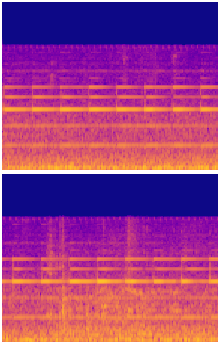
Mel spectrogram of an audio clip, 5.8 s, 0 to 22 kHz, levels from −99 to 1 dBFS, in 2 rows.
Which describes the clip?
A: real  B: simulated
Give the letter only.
A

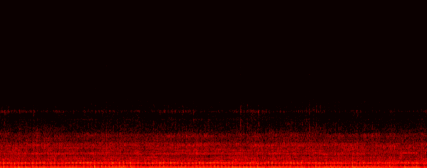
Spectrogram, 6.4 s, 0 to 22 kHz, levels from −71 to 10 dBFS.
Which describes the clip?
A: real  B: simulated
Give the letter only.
B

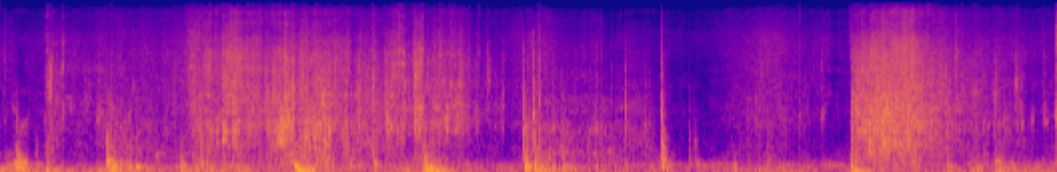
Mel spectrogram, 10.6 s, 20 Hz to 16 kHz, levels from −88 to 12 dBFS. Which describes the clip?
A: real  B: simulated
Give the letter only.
B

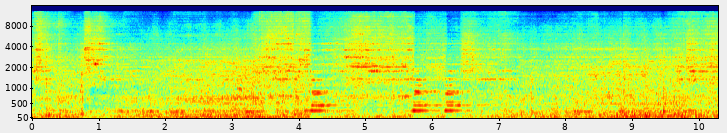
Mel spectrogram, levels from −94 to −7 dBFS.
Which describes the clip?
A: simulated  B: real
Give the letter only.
A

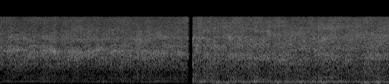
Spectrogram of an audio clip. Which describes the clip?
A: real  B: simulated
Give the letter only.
B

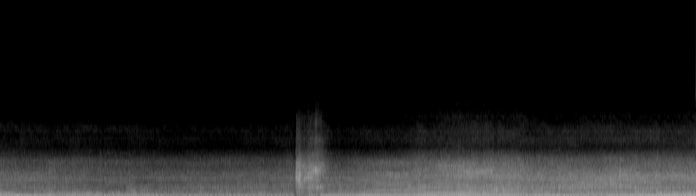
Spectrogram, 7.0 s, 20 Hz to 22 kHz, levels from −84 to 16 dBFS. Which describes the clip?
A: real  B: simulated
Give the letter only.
B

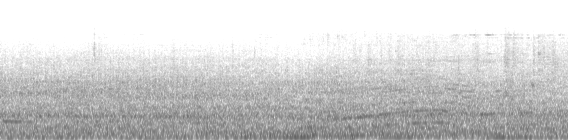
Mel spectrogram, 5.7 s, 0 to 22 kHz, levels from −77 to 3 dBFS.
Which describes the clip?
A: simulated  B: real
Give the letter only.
B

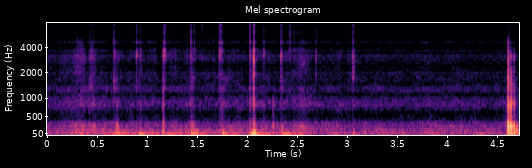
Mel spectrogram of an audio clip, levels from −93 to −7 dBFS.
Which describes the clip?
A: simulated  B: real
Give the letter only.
A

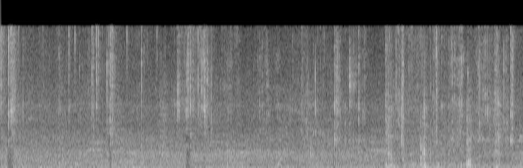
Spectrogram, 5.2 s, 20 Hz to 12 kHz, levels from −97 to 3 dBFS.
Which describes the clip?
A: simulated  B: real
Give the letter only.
B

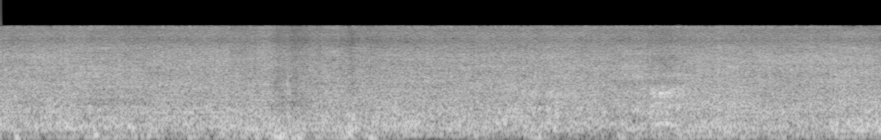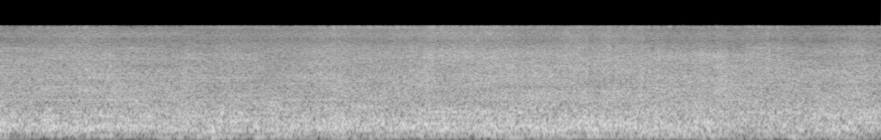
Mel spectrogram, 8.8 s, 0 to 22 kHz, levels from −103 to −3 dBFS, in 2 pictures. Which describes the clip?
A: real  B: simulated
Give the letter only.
B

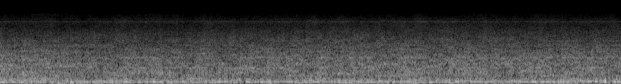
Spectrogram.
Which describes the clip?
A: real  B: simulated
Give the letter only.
B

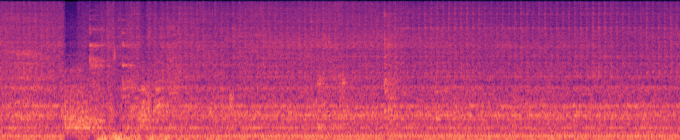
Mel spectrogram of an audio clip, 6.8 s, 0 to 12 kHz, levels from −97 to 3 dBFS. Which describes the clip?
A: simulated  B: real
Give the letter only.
B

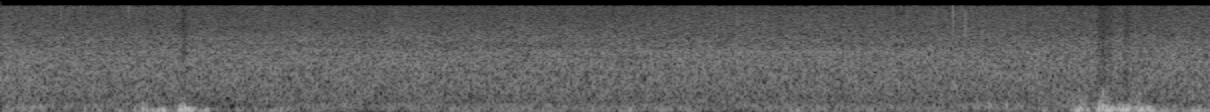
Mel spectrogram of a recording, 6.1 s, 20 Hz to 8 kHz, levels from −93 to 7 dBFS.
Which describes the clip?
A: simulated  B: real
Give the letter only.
B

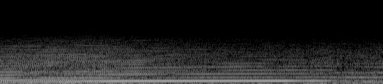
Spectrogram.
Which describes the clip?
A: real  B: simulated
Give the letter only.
A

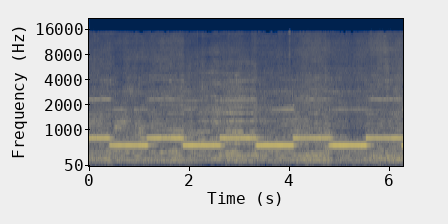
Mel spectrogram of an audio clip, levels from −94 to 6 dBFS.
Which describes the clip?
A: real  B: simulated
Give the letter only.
B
